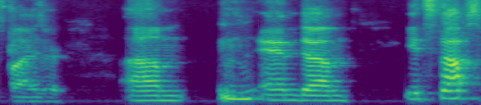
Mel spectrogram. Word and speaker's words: Pfizer: fight here okay i'm just telling you it's fizer um and um it stops viral replication so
